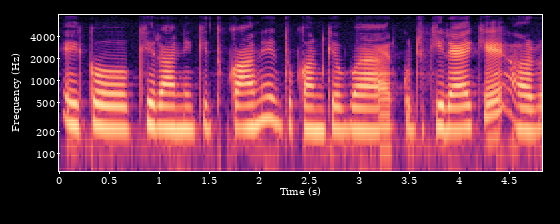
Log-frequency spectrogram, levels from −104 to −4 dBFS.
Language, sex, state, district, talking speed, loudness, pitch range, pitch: Hindi, female, Himachal Pradesh, Shimla, 150 wpm, -15 LUFS, 215-235 Hz, 220 Hz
